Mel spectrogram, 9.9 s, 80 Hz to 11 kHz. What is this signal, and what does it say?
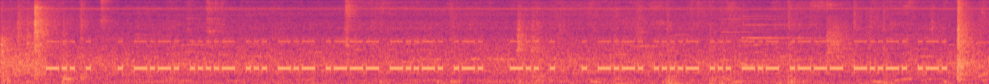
Morse code, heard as a keyed tone, machine-sent, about 30 wpm, 700 Hz, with radio static, a narrow filter and the noise of a cafe. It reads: DE EC4SKJ/R DE EC4SKJ/R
